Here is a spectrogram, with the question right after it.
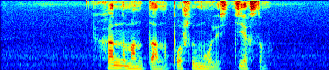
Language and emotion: Russian, neutral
